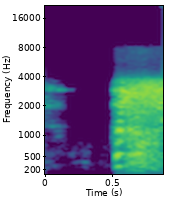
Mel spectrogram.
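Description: A single loud sneeze bursts out abruptly after a brief near-silent pause, a sharp explosive rush of breath that carries through to the end.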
